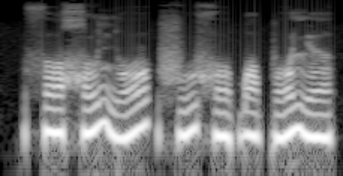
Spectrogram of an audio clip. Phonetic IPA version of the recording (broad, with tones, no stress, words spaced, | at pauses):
θo˨ χu˩˥ɲo˩˥ | fu˩˥xo˨ɓɔ˨ po˩˥ lʲə˨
